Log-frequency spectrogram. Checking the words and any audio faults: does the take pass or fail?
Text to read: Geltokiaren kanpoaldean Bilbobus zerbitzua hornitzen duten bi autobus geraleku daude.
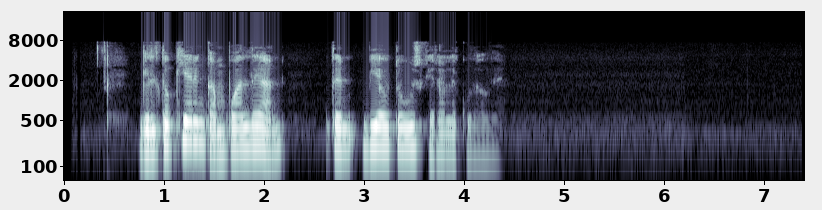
fail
